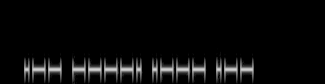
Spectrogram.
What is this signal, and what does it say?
Morse code, heard as a keyed tone, about 29 wpm, 700 Hz. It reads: W9JW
